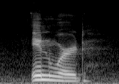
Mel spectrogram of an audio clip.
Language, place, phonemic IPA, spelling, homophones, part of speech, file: English, California, /ˈɪnwɚd/, inward, n-word, adjective / adverb / noun, En-us-inward.ogg
- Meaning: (adjective) Situated on the inside; that is within, inner; belonging to the inside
